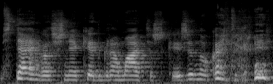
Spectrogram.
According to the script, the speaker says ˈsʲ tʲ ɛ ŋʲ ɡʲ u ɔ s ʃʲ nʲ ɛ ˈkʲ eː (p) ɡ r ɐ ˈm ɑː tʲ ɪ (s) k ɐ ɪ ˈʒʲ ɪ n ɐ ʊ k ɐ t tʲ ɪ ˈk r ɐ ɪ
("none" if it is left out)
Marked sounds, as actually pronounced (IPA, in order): t, ʃ

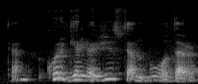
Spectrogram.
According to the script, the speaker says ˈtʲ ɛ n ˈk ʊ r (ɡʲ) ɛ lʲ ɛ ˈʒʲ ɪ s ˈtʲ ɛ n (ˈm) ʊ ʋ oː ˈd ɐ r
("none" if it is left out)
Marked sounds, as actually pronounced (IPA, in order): ɡʲ, b

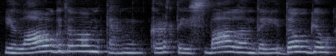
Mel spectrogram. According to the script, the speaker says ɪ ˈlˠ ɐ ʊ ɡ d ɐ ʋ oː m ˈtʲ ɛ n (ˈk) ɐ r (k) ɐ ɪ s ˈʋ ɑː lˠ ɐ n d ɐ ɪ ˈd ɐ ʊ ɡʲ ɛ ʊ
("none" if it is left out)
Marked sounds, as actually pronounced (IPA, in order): k, t

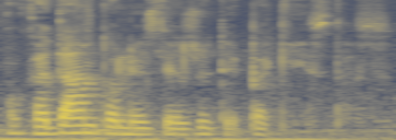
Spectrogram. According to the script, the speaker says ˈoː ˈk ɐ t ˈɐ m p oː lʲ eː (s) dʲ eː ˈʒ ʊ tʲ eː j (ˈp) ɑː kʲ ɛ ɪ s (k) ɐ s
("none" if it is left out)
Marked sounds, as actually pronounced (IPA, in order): s, p, t

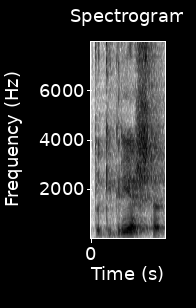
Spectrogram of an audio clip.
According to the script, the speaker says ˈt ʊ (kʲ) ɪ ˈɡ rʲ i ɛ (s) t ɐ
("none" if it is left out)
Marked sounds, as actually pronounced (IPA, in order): kʲ, ʃ

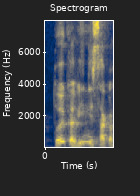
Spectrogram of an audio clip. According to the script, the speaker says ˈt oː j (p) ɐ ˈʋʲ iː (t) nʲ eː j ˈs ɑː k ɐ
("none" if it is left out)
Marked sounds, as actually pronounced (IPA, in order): k, none

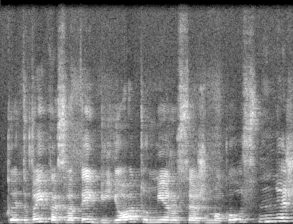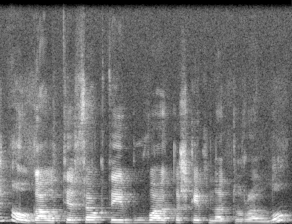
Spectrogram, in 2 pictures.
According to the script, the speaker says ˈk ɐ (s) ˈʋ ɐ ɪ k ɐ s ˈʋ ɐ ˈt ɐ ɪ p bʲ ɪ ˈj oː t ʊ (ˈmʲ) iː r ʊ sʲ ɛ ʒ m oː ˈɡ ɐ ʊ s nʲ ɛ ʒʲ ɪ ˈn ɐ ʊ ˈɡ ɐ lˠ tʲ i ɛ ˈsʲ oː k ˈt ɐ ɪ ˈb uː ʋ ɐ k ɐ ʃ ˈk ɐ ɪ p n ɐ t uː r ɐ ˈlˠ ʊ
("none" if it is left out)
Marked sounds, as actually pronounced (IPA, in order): t, mʲ

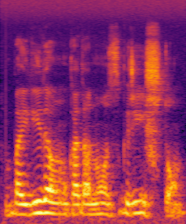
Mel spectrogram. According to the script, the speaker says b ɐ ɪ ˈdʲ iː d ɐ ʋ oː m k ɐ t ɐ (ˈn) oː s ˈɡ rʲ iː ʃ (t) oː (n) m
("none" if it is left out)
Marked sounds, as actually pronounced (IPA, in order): n, t, none

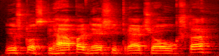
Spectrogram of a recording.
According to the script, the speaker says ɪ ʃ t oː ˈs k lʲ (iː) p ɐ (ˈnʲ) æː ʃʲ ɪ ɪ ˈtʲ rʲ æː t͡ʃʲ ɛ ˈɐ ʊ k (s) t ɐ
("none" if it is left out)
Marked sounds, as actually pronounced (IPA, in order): æː, nʲ, ʃ

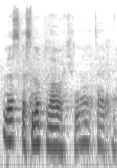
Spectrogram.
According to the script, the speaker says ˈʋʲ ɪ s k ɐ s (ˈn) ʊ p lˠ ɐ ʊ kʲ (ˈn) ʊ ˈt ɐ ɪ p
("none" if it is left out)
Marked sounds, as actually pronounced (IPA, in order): n, n

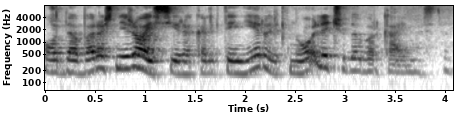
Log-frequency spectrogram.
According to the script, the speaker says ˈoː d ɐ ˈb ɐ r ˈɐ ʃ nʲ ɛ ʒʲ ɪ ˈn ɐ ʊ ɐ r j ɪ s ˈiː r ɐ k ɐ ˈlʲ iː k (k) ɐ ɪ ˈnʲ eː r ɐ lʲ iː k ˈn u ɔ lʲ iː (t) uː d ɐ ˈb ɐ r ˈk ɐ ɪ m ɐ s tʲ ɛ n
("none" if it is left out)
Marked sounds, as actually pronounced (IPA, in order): t, t͡ʃʲ

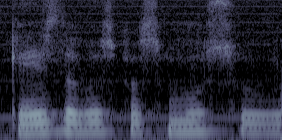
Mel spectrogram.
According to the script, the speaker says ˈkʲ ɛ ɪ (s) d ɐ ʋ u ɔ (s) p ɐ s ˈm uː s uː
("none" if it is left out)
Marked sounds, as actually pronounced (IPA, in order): z, s

